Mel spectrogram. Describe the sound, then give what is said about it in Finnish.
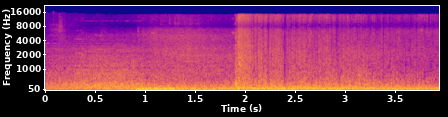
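A deep rumbling boom followed about a second later by a sharp, powerful blast, then a long roaring reverberation: two large explosions in quick succession at the port of Beirut, Lebanon, set off by a fire of unknown cause. “Räjähdyksen, tai oikeastaan kaksi peräkkäistä räjähdystä, aiheutti tuulipalo, jonka syttymissyytä ei tiedetä.”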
